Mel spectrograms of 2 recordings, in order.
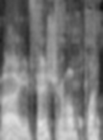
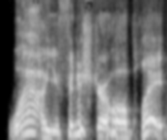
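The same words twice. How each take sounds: First: It sounds teasing and judgmental. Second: It sounds warm and genuinely impressed. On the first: Eating everything is seen as greedy. "to like" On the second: Eating everything is praised as good behavior. "the tone of like the same sentence switched from like"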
